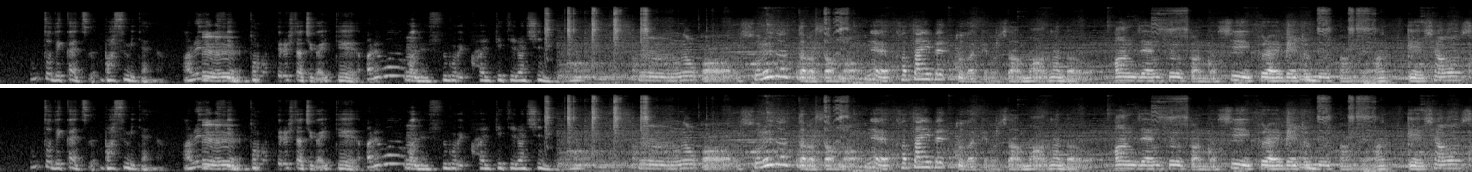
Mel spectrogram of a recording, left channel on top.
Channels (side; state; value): both; identical; correlation 1.00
